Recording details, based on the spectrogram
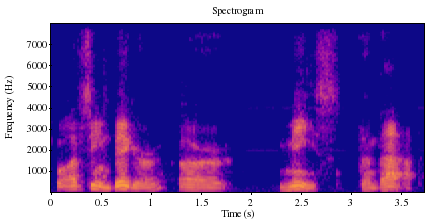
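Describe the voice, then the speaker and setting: A man's voice: mid-range voice, takes it slowly. An actor playing a bumbling, sheepish customer who stammers through his bluffs in an old-time radio comedy. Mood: boastful bluster. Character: flustered, bumbling male customer bluffing as big-game hunter.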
